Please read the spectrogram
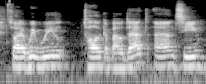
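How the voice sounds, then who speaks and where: Recorded with audible room echo, a man with a strong Spanish accent speaks at a fairly high pitch. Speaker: car customizer and video creator. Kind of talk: casual vlog. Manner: halting.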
